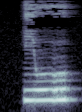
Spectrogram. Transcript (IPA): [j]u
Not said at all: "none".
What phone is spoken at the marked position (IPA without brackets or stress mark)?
j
